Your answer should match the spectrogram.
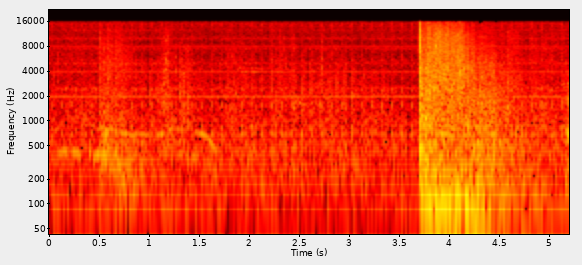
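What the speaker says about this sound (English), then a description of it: "I killed him with a fucking grenade." A grenade detonates in Call of Duty: Ghosts during a hardcore Kill Confirmed match on the Whiteout map, a sudden loud burst late in the clip that decays over a second, following faint in-game noise.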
